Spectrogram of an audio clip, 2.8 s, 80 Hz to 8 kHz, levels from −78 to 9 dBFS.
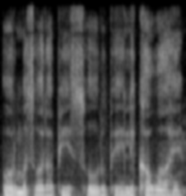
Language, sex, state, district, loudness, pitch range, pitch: Hindi, male, Uttar Pradesh, Saharanpur, -15 LUFS, 125-140 Hz, 130 Hz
